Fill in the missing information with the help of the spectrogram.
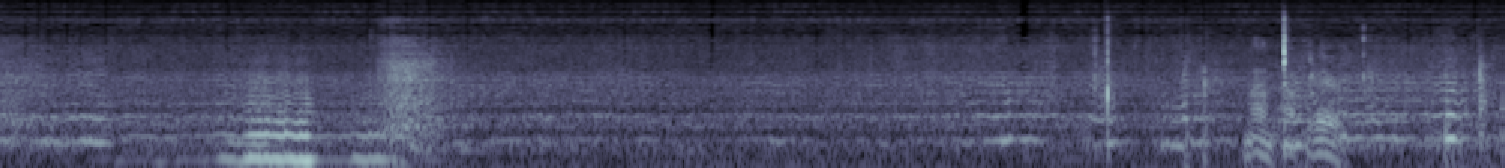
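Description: Honey bees buzzing around an open hive, with single bees flying close past the microphone in loud, passing buzzes that rise and fall in pitch. A few sharp clicks come late on.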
